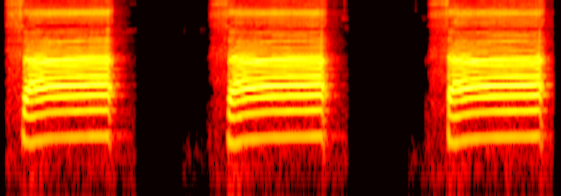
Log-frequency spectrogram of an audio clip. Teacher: زبان کی نوک اوپر کے سامنے کے دانتوں سے لگانے کے بعد اس حرف کو پڑھے گا تو یہ حرف بالکل صحیح پڑھا جائے گا۔ جیسے سا سا سا، آپ بھی اسی طرح 4 مرتبہ پڑھے گا، لیکن پڑھنے سے پہلے آپ اس بات پر توجہ دیجیے گا کہ زبان کی نوک دانتوں سے لگ جائے، اس کے بعد پڑھنا شروع کیجیے گا، بالکل درست پڑھا جائے گا۔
